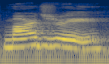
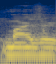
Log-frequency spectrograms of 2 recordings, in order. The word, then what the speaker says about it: Marjorie: Marjorie. Marjorie.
